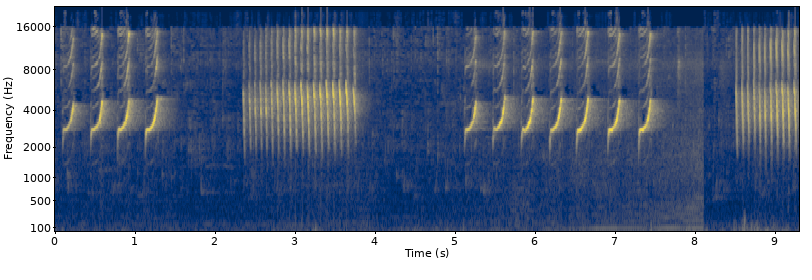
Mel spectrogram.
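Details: Bar-winged prinia varied song for tutoring juvenile prinias: series of sharp rising upslurred notes alternating with rapid high buzzy trills, about four to eight upslurs per series.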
